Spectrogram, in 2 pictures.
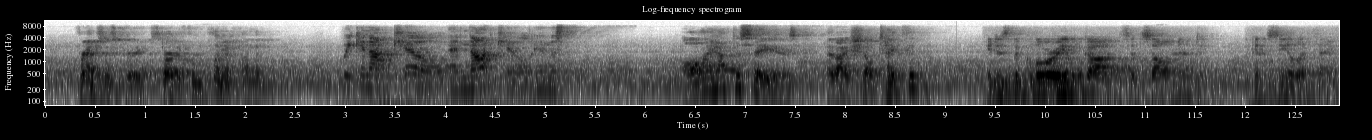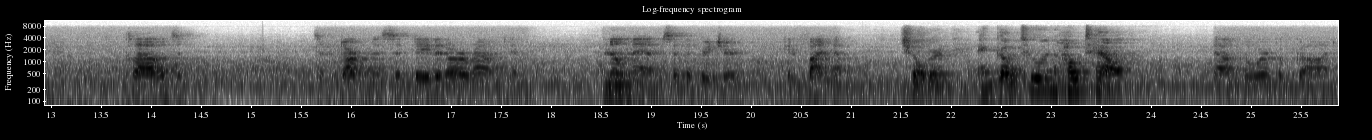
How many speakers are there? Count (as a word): four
